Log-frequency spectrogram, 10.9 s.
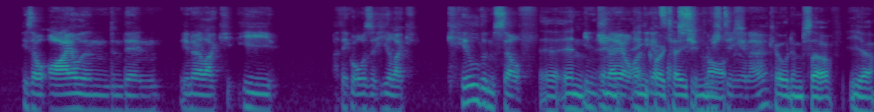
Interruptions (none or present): present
